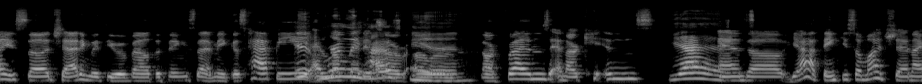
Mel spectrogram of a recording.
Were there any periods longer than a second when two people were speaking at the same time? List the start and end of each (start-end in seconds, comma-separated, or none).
2.9-4.8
